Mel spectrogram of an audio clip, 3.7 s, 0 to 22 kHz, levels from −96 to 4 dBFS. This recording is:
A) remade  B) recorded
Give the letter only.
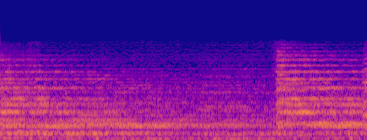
A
